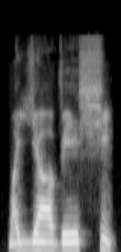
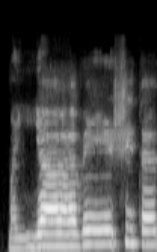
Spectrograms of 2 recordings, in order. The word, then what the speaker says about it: मय्यावेशित: You have to pronounce as a she, like a she, shita. Maya veshi, not si. Shita chetasam. Yes. Mayyaveshita chetasam.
